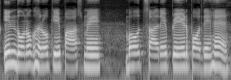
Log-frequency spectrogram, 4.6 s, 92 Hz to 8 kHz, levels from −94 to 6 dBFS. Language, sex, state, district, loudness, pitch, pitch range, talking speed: Hindi, male, Rajasthan, Jaipur, -14 LUFS, 190 Hz, 185-200 Hz, 140 wpm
